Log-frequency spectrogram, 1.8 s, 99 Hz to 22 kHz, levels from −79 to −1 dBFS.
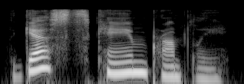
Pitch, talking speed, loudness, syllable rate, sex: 185 Hz, 130 wpm, -19 LUFS, 3.2 syllables/s, female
